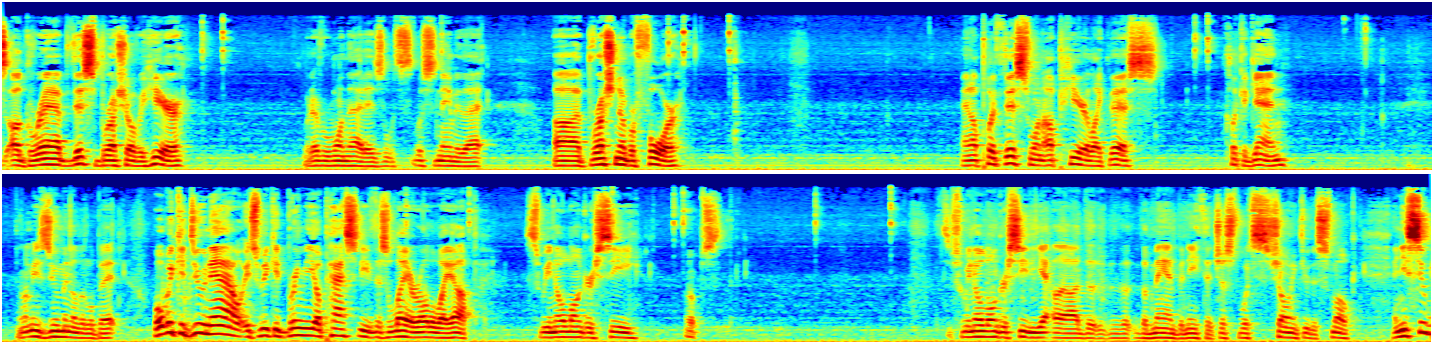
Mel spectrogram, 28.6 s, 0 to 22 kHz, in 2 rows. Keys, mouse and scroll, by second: 2.2 click, 4.6-7.2 drag, 6.9 right click, 12.1 click, 14.9 ctrl+scroll up 2, 18.6 click, 20.5 click, 21.3 click, 22.7 click.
